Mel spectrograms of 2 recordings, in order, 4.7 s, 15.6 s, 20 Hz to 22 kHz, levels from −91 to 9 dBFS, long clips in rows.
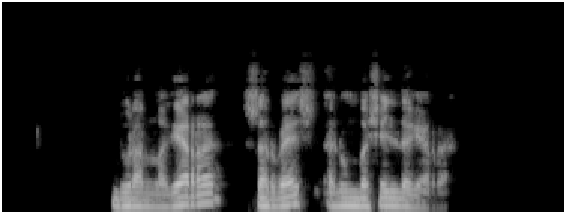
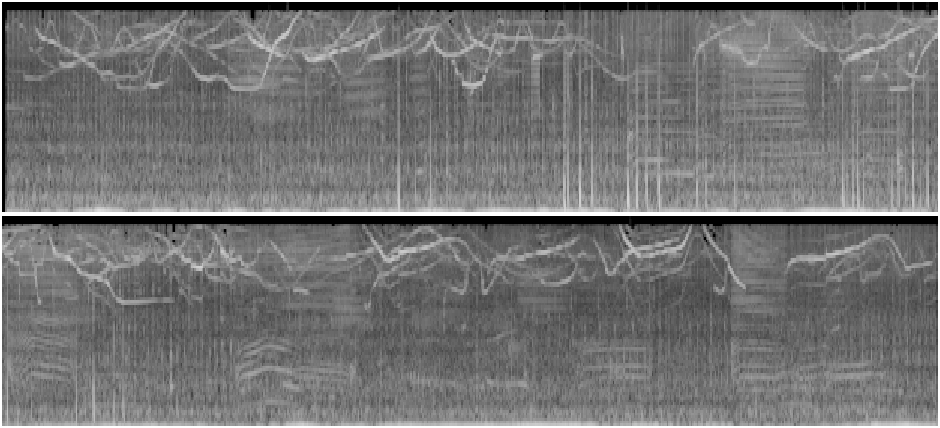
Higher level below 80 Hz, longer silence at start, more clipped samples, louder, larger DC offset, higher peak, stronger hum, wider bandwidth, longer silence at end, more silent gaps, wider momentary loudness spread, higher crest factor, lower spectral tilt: second, -50 dBFS vs -22 dBFS; first, 0.9 s vs 0.05 s; neither; second, -25 LUFS vs -13 LUFS; neither; second, -6 dBFS vs 0 dBFS; neither; second, 7.4 kHz vs 19 kHz; first, 0.95 s vs 0 s; first, 1.94-2.01 s vs none; about the same, 10 LU vs 11 LU; about the same, 20 dB vs 16 dB; first, -6.5 dB/octave vs -2 dB/octave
